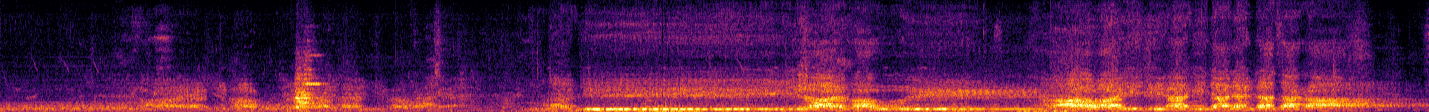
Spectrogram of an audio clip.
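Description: A crowd of children sings and chants together outdoors.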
